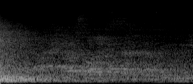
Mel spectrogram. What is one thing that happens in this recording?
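A body thuds onto a padded mat.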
